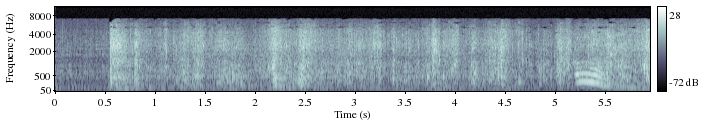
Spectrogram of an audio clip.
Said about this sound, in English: Yeah. I slipped when I dove off the ship's rail, and I hit the water like a ton of bricks.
